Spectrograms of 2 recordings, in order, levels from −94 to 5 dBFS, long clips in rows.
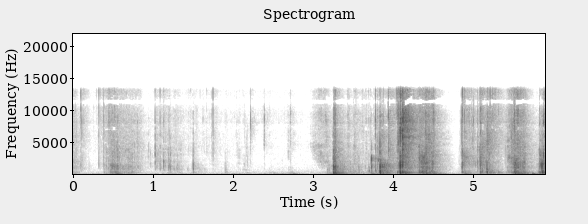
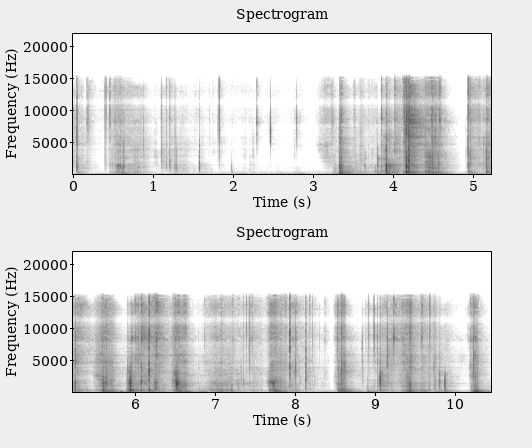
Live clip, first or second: first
